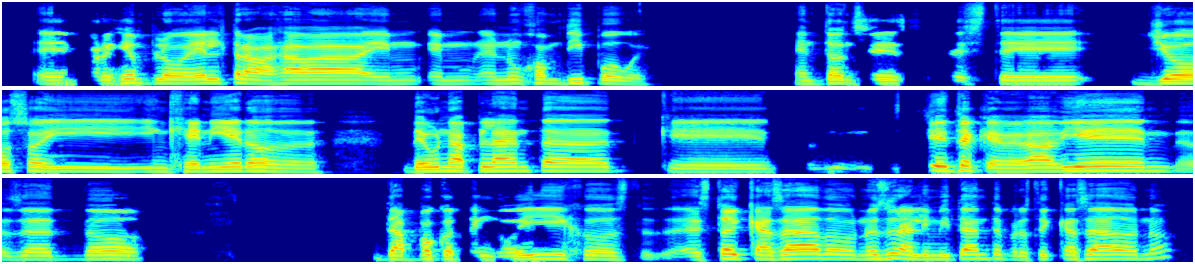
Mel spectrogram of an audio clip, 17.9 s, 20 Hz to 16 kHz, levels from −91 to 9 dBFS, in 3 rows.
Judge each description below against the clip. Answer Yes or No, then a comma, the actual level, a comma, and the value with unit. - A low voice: No, medium, 165 Hz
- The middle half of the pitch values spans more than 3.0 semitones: No, narrow, 2.5 semitones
